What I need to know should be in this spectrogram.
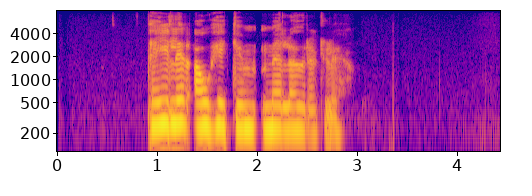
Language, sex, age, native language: Icelandic, female, 20-29, Icelandic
